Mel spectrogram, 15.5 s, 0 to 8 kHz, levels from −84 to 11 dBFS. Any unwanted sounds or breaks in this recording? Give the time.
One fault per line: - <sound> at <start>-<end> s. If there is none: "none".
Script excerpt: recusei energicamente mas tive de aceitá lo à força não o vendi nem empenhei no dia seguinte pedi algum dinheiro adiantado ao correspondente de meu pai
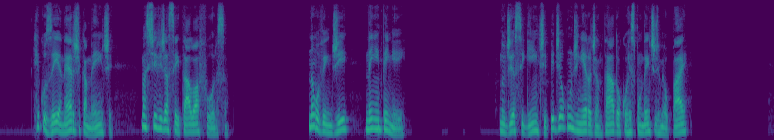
none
